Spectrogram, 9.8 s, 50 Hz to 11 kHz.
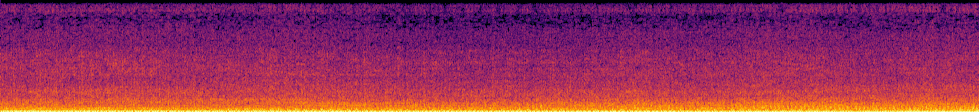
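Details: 302 V8 air compressor engine idling at operating temperature 160 degrees, 9 psi fuel pressure, ignition wires re-ended for the cap: deep steady burble, even firing, no misses, knocks or ticks; normal idle.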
